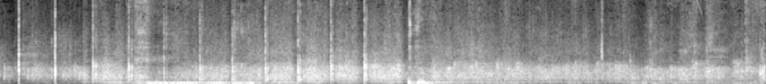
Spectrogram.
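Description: Audience applause welcoming a guest: a dense, steady wash of clapping that holds an even loudness from start to finish.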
